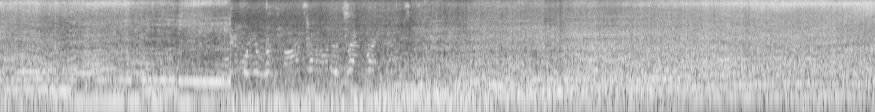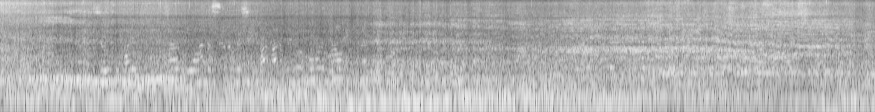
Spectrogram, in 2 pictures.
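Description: Race car engines roar loudly as cars speed around a dirt track.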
